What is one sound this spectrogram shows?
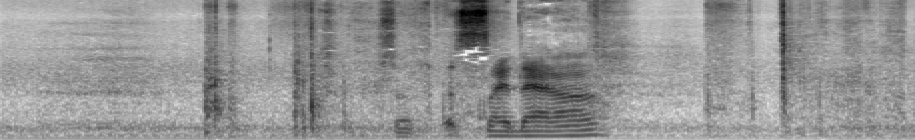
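Cardboard packaging rustles and knocks as it is handled up close.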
